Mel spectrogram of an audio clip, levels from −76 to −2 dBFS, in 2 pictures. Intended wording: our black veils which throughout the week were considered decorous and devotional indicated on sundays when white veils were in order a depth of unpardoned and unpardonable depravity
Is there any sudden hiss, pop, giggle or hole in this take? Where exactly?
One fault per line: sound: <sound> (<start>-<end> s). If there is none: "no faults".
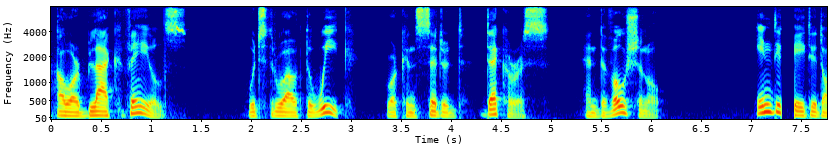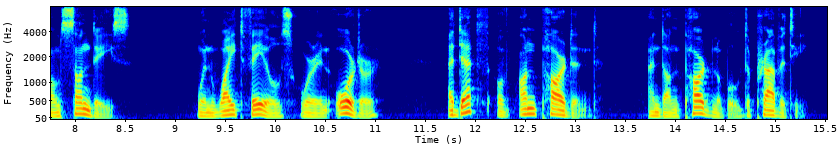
sound: dropout (7.3-7.4 s)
